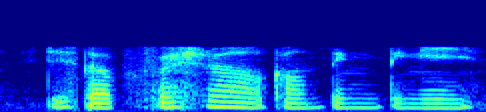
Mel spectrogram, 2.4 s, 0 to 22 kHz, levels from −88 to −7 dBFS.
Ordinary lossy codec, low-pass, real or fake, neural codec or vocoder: AAC, 16 kbps; 7.2 kHz; real; none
